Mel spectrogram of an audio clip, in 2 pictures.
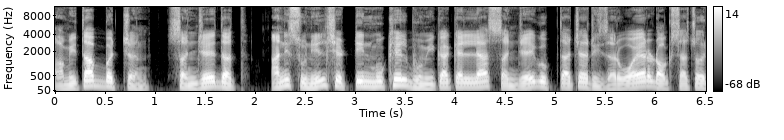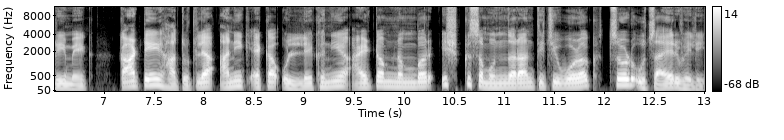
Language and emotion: Goan Konkani, neutral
